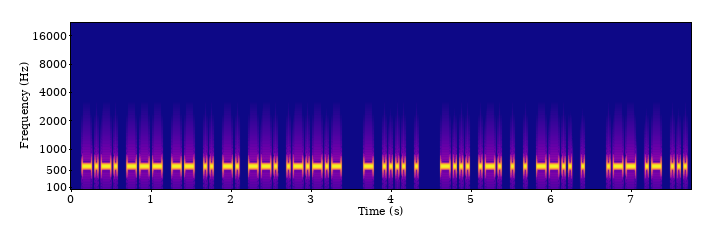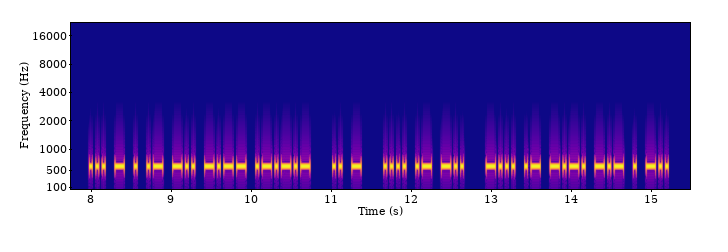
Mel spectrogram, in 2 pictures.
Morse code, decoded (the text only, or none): COMING. THE BREEZE WAS STEADY. IT HAD BACKED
